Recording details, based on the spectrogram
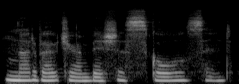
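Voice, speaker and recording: A woman guiding a meditation in a soft, breathy voice that often drops toward a whisper, with slow, gentle phrases and long pauses. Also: on the low side, little pitch movement. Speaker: meditation teacher. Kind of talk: guided meditation.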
